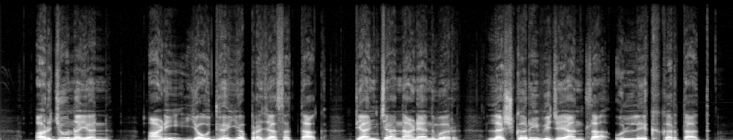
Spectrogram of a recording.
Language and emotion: Marathi, neutral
